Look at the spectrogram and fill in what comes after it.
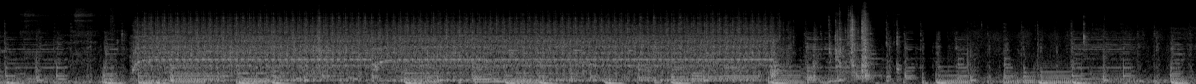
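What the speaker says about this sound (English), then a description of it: "now that I have my 2 pieces, I'm gonna sew them together," Sewing machine joining two quilt block pieces, running continuously for about eight seconds with a close, loud rhythmic whir and needle knock, then slowing into a few shorter bursts and clicks.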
